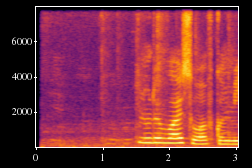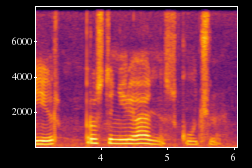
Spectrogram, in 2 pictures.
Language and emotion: Russian, sad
